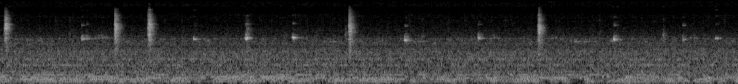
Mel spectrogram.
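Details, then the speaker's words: 2019 GE microwave after replacing the sticking transformer power relay on the control board: low hum while heating, then sharp high timer chirps; transformer and magnetron cut at zero, light and fan seconds later, a normal cycle end. "so you can see how this microwave killed power to the transform anron First Once the timer hit zero and then if you seconds later it kill power to the light in the fan"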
